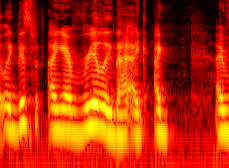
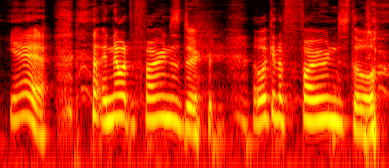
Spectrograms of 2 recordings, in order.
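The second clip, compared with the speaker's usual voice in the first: higher, laughing mock clerk reply; laughing through it; 7 semitones higher than usual. Cohost voicing the weary phone clerk, laughing. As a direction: crack up while voicing the clerk. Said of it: "And he's like".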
